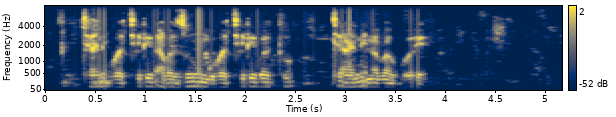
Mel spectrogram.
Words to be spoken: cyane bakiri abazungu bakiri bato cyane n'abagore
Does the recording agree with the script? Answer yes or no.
yes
